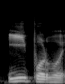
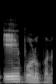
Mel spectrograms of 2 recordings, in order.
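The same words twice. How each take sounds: First: "ই" as a clear ee, pressed; ই উচ্চারণ. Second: "এ" as an open ay vowel; the mistaken ay sound on "এ"; ভুল এ উচ্চারণ. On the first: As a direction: correct ee vowel on "ই", not ay. ("ই" স্পষ্ট ই স্বরে, জোর দিয়ে) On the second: ("এ" স্বরে ভুল উচ্চারণ) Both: Shown as a demonstration. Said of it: "এ পড়বো না".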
